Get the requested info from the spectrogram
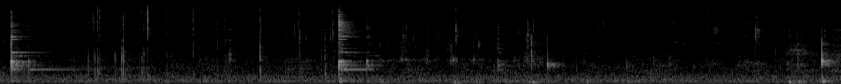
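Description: Spoon stirring in a small steel pot of melted glycerine soap as hibiscus powder is mixed in: faint scraping and light clicks, with two sharper ringing clinks, one at the start and one about three and a half seconds in.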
